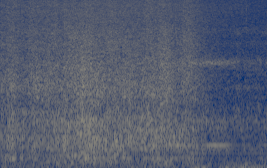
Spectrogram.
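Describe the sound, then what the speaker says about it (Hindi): A Lucknow Tejas Express train rushes past at speed, a loud, steady wash of rumbling wheel and wind noise that fades slightly toward the end, with no talking. "क्या तेज निकली है तेजस एक्सप्रेस"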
